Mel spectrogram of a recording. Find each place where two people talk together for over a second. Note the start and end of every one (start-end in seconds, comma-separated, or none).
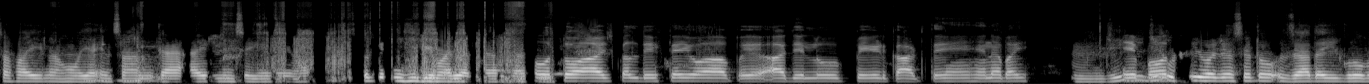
none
